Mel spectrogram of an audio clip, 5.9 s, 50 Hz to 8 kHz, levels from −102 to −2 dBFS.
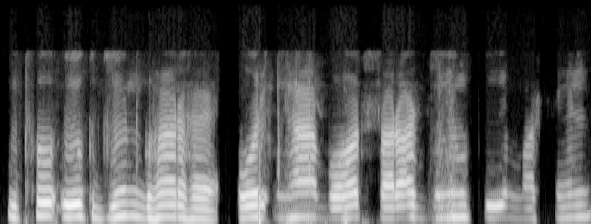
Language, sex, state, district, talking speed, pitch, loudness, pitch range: Hindi, male, Chhattisgarh, Bastar, 130 wpm, 150 Hz, -16 LUFS, 145-155 Hz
